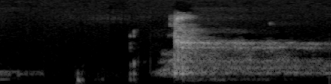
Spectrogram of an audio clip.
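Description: A man's faint inhaled breath, drawn about a second in, before he speaks again; two small mouth clicks come just before it.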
